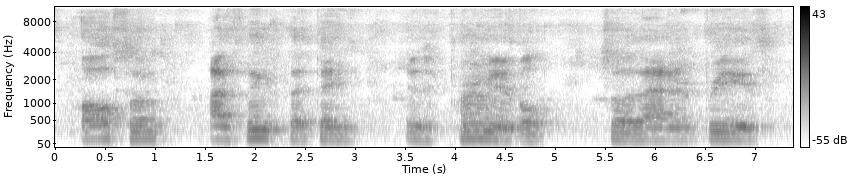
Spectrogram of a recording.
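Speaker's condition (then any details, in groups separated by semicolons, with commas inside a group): Motor neurone disease (ALS); PEG feeding tube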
